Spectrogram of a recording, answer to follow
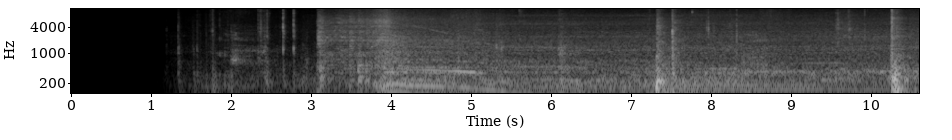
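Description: Mercedes W210 E-Class engine starting about three seconds in, then idling steadily. Before it, a few light clicks; there is a sharp knock about halfway through.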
